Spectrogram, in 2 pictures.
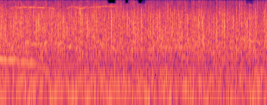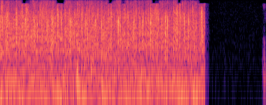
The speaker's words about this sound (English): We need some claps. You need some claps in there. We need some claps in there just to thank them. Oh, well, I guess so. We probably do. Wait a minute. Let me see if I got some claps for you. Clap on. Hey.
